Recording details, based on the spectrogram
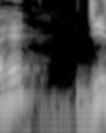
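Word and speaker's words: hedge: गया इसी तरीके से हैज के अंदर भी जी से पहले दी आया साइलेंट हो गया इसी तरीके से ब्रिज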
